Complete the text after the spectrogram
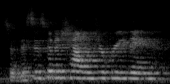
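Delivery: normal talking voice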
